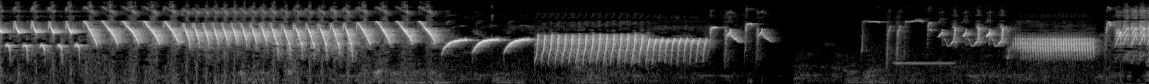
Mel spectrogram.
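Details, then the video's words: Tutor song from a white canary meant to draw young canaries into singing: long fast trills, three swooping whistles and a buzzy rattle, then a brief pause before scattered high notes and another buzzy phrase. "Masteran kenari putih gacor ‼️ buat pancingan paud ikut bunyi"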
